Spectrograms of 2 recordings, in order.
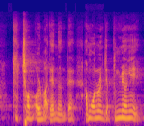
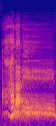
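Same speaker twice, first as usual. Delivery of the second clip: put-on child voice; 10 semitones higher, 5 dB quieter than usual. Child moved during worship.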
